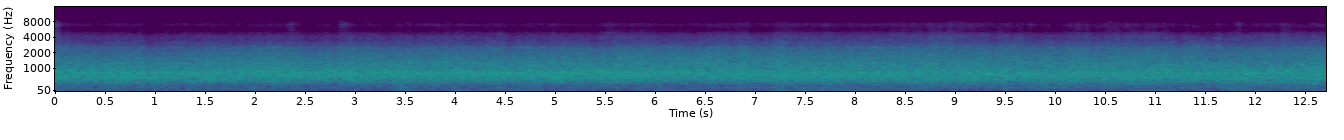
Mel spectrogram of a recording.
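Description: Chicago rapid-transit train running at steady speed, a continuous rumble and rail noise heard from inside the car.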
